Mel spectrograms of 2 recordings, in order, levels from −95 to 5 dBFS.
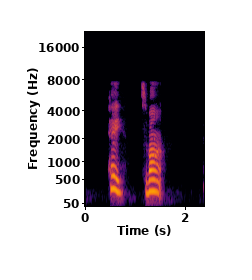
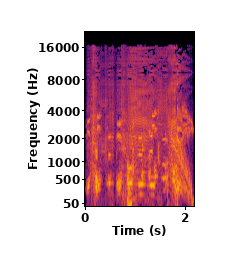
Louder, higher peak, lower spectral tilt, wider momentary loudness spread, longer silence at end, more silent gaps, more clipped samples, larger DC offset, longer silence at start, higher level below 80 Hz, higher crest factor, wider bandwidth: second, -23 LUFS vs -17 LUFS; second, -6 dBFS vs 0 dBFS; first, -5 dB/octave vs -2.5 dB/octave; first, 20 LU vs 3 LU; first, 0.85 s vs 0 s; neither; neither; neither; first, 0.5 s vs 0 s; second, -70 dBFS vs -36 dBFS; about the same, 20 dB vs 18 dB; second, 8 kHz vs 17 kHz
